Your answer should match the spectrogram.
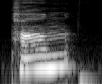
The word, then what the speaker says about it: palm: Palm calm tend to rhyme with farm.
